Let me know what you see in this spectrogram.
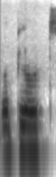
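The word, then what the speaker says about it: blót: So I was reading that there are rituals like during services, and I may mispronounce the word, but is it bloats? Bloat, yes.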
